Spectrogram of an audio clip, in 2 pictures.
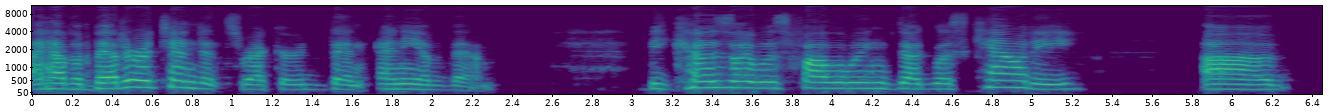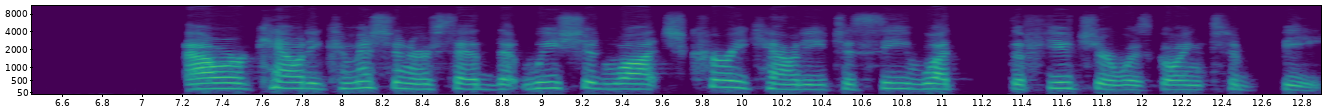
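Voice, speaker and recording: With a plain, everyday voice, a woman at medium pitch speaks at a moderate pace with ordinary pitch variation. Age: 60s. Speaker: political candidate, nurse. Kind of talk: candidate forum opening statement. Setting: video call.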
